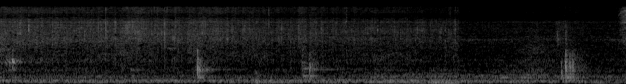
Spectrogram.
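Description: Sabudana khichdi mixed with sugar and lemon juice cooks on a low flame, a quiet, steady sizzle with a few soft ticks and pops from the pan throughout.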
